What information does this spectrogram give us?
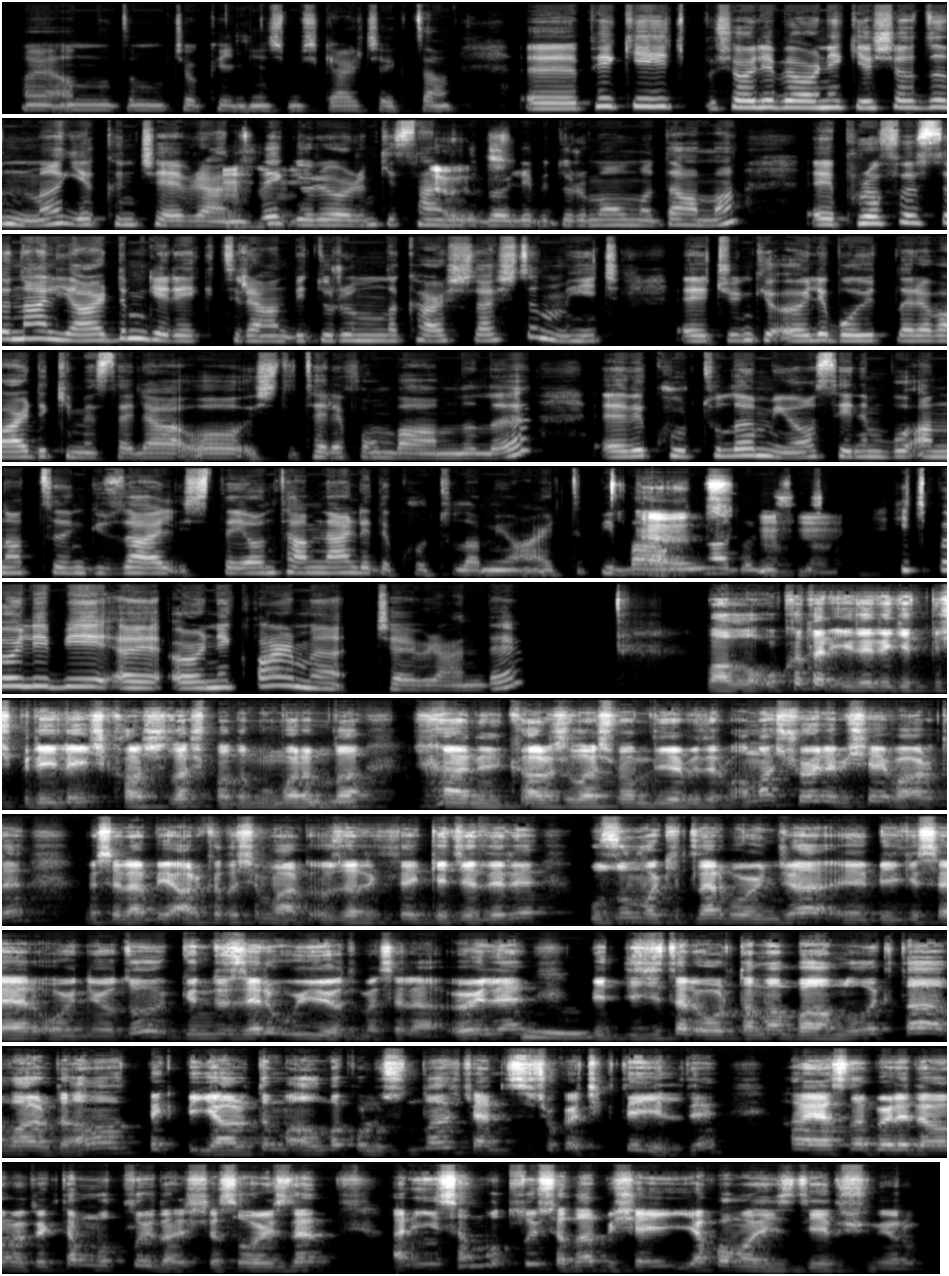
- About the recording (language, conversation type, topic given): Turkish, podcast, Dijital dikkat dağıtıcılarla başa çıkmak için hangi pratik yöntemleri kullanıyorsun?
- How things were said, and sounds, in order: other background noise; tapping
